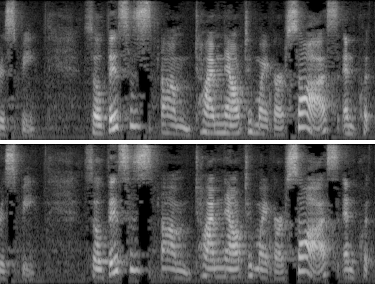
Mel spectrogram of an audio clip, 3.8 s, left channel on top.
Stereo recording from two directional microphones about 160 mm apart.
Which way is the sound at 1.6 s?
45° left (ahead or behind).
